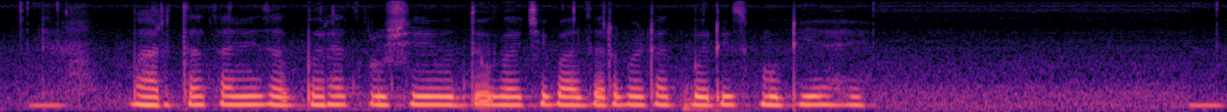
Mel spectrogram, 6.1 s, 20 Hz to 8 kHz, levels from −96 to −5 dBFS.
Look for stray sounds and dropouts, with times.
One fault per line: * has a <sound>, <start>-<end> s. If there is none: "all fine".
all fine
